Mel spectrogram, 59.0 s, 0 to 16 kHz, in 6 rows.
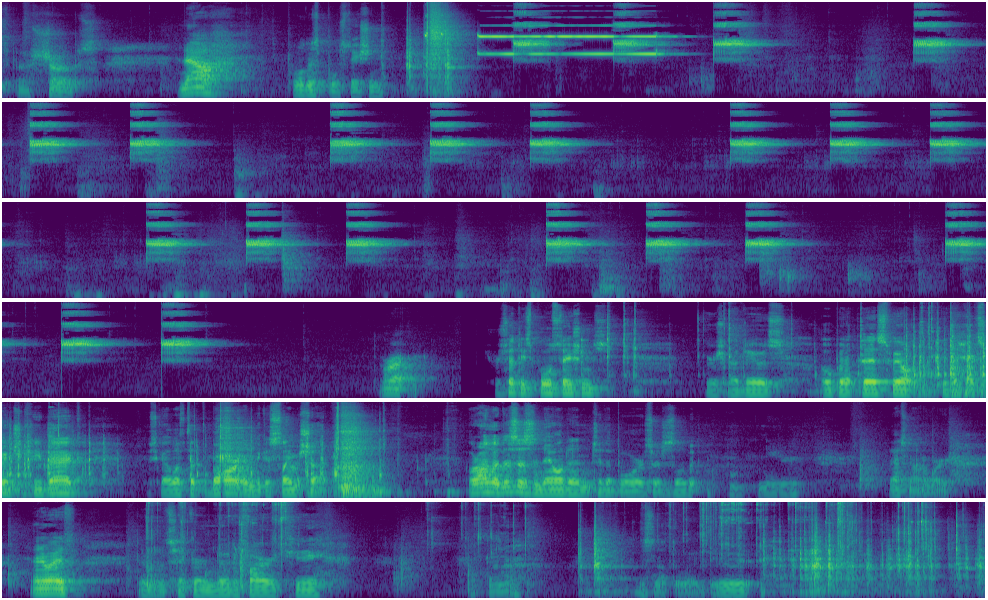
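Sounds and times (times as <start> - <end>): fire alarm horn blasts: 4.8 - 7.8, 9.1 - 11.9, 13.1 - 15.8, 17.1 - 19.8, 21.1 - 23.9, 25.1 - 27.9, 29.1 - 32.0.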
